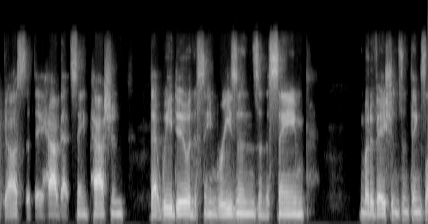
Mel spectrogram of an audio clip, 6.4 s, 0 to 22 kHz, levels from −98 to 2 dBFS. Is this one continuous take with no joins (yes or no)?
yes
